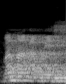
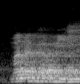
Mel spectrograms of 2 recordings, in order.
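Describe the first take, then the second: First: Mana amis with qaf dropped, Egyptian style. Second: Mana gamis with a g-like ghin for qaf; Yemeni way. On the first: Teacher playing himself talking to Egyptians, qaf dropped. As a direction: ask for the robe like a Cairo local, amis. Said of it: "ngomong sama orang Mesir". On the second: Teacher playing himself talking to Yemenis, ghin for qaf. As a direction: ask for the robe like a Yemeni, gamis. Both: Shown as a demonstration.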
